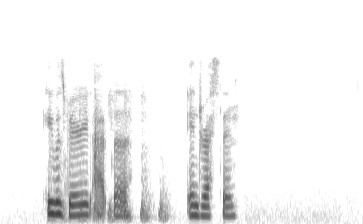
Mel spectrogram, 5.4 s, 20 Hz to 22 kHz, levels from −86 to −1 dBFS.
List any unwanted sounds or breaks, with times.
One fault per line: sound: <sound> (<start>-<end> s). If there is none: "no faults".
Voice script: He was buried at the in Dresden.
no faults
